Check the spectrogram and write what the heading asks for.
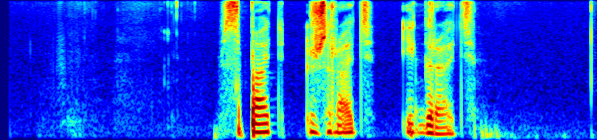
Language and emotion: Russian, neutral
